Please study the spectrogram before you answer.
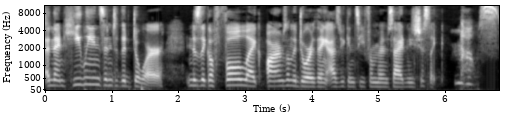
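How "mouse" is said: quiet, unvoiced, under-the-breath whisper. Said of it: "under his breath".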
